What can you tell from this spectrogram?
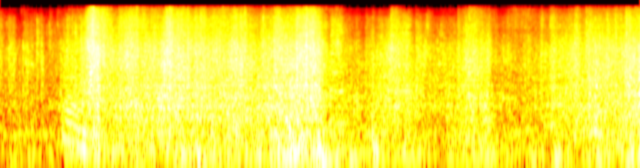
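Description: A foam mattress in a quilted fabric cover being shoved and wrestled into a boat's berth: the cover rustling and scraping against the berth and lining, with dull bumps, busiest in the first three seconds or so.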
